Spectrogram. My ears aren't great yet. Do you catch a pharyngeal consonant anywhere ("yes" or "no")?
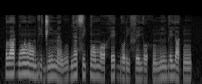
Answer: no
